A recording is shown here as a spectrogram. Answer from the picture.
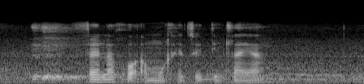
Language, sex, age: Tswana, male, 21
